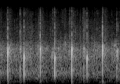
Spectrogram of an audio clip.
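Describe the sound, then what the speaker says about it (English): Audience clapping at a talk: a quick run of about eight close, crisp claps in an even rhythm, heard alone. "I'm sorry, we should clap."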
